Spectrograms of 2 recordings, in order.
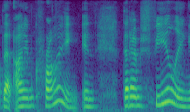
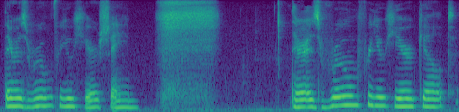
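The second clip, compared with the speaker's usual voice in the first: guided affirmation; slower than usual. Acted. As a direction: let each word land gently, slowly. Leads a guided emotional release.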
